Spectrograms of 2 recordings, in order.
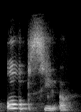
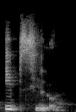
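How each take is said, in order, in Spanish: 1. La primera vocal suena como u. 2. La primera vocal suena como i. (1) "usualmente yo prefiero pronunciarla como upsilon" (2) "hay muchos expertos que van a pronunciar la upsilon como ypsilon"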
